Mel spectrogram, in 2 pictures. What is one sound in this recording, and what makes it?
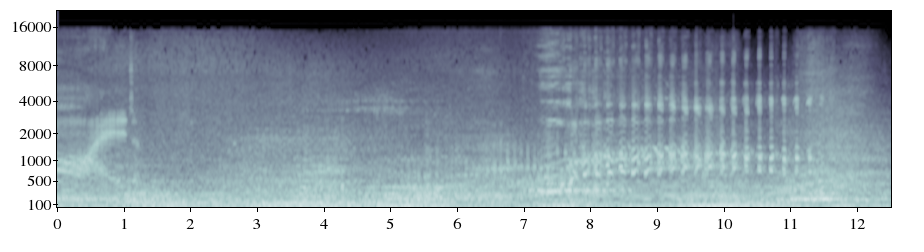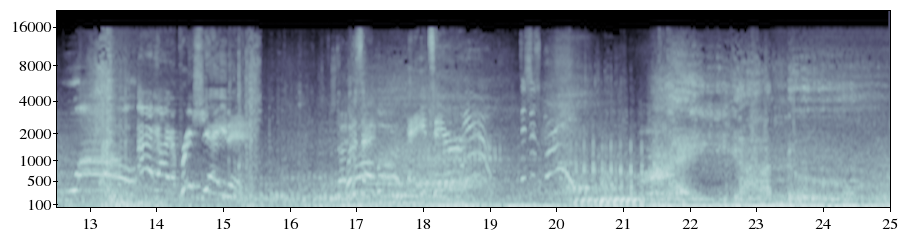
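A man reacts loudly into a microphone, exclaiming and laughing with excitement.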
